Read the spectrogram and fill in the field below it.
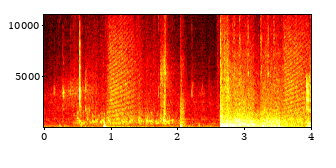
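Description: Rapid gunfire in a boss battle against the Bullet King in the video game Enter the Gungeon, with sharp individual shots scattered over a busy game backdrop, then a sudden louder, denser burst of shooting that carries through to the end.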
